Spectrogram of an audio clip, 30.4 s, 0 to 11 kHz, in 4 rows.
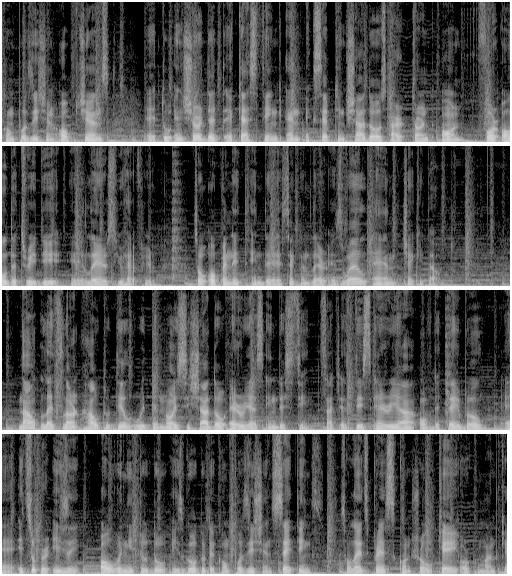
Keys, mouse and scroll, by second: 0.9 click, 2.6 click, 4.0 click, 6.9 click, 8.3 click, 10.1 click, 11.2 click, 13.6 click, 17.3 click, 19.5 click, 20.2 scroll, 20.5 click, 21.2 click, 23.6 click, 28.0 ctrl+k.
